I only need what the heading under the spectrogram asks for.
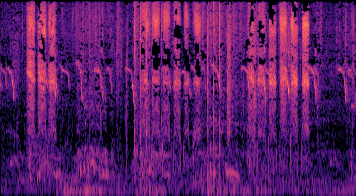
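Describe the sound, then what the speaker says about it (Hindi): Pigeons near a rooftop loft give soft repeated coos and chirps, with busy overlapping bird calls filling the scene at moderate distance and no talking. "सारी कबूतर अपने चले गए, सिर्फ शो वाला बैठा है तार पर जाकर"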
